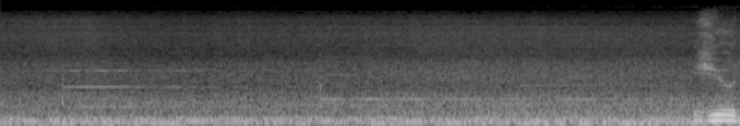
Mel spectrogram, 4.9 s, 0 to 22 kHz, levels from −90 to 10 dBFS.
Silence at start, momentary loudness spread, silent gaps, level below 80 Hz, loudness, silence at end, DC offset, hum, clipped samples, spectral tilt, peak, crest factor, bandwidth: 0 s; 4 LU; none; -34 dBFS; -28 LUFS; 0 s; under 0.1%; none; under 0.1%; -6.5 dB/octave; -4 dBFS; 20 dB; 15.5 kHz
